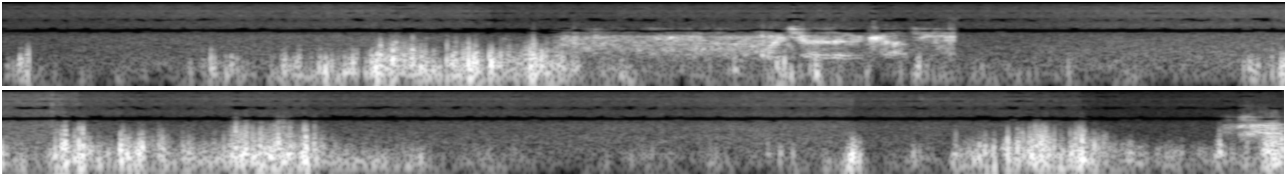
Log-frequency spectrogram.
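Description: Scanner radio carrying emergency-dispatch talk: three bursts of indistinct, narrow-sounding radio voices with short gaps between them.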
